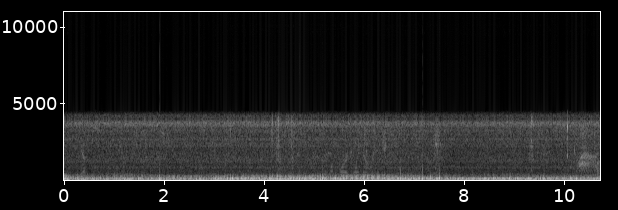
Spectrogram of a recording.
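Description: Delta IV rocket heard far off during its climb to orbit: a steady, low rumble that wavers in strength.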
